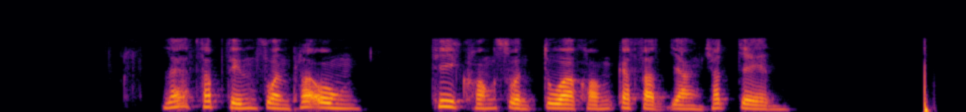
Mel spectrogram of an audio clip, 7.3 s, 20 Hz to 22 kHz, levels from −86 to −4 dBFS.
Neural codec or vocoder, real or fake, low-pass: none; real; 5.4 kHz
